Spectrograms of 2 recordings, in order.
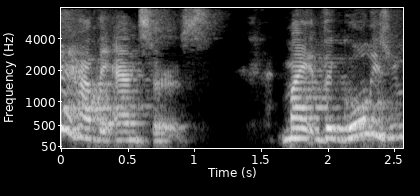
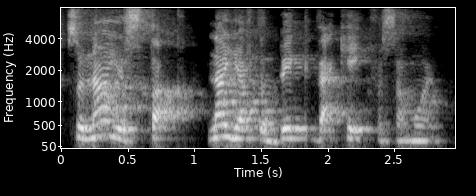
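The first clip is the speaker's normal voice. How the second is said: ordinary talk, nothing marked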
